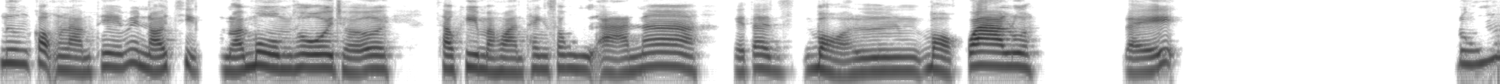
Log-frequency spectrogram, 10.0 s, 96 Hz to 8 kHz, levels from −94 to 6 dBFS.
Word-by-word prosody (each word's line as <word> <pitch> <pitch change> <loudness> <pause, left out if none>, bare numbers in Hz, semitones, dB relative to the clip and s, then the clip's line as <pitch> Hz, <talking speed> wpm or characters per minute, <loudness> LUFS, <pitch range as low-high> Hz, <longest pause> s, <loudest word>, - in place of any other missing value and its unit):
lương 295 -1 -1
cộng 265 -7 +1
làm 195 -2 -2
thêm 240 +3 -2
ấy, 295 - -2
nói 205 -3 +2
chỉ - - -6 0.2
nói 195 0 0
mồm 230 -3 +3
thôi. 230 0 +4
Trời 190 -4 -4
ơi, 215 +1 +1 0.4
sau 215 - +3
khi 230 +2 0
mà 195 -3 -1
hoàn 185 -1 -2
thành 215 +2 -4
xong 225 0 -4
dự 210 - -2
án 185 +3 -3
á, 245 -3 +1 0.2
người 190 - -6
ta 225 0 -2 0.2
bỏ 200 -7 -1
l 195 +1 -2
bỏ 205 -4 +1
qua 260 0 +9
luôn. 250 -1 +2 0.6
Đấy. 190 +1 -1 1.8
Đúng 285 +5 -4
215 Hz, 180 wpm, -23 LUFS, 195-245 Hz, 1.8 s, qua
